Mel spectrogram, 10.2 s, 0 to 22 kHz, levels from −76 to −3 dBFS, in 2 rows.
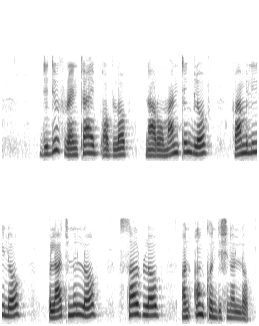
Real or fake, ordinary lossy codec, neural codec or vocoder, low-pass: real; none; none; 5.4 kHz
